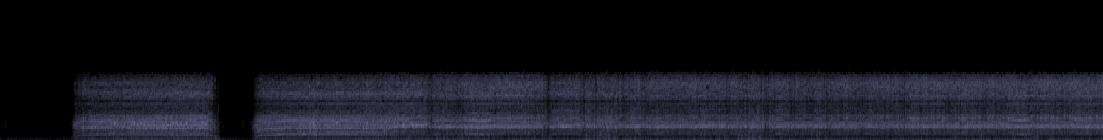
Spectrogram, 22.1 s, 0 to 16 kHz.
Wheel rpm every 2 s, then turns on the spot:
40, 180, 120, 200, 220, 220, 230, 230, 230, 230, 230.
0-2 4-6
